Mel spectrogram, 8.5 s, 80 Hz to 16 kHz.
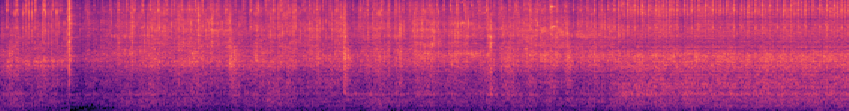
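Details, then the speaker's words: Old Sears three-speed bike with a Shimano 3-speed hub, freshly oiled and pedaled through its gears. Light, even pawl ticking at about four clicks a second with no grinding or rough spots: the hub sounds healthy. "So let's give it a couple of pedals here. Let's see what it sounds like. If it sounds any different."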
